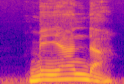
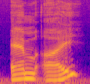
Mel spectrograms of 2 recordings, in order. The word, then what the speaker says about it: Mianda: Then there is Mianda. Mianda. Myanda.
